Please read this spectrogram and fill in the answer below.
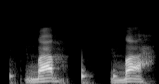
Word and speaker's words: বাব্বা: থাকবে তাহলে কিরকম আমরা দেখব যে বাব্বা বাহ ফলে এখানে আমরা পাচ্ছি বাব বাহ এরপর আমরা দিছি সাব্বাস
